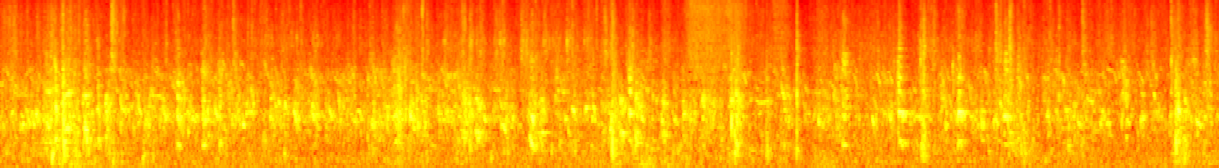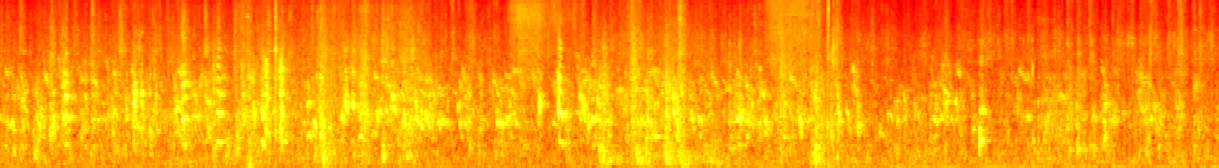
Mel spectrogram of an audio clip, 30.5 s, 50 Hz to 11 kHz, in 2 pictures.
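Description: A large flock of Ross 308 broiler chickens, at market size of about six weeks old, clucking and chattering continuously in many overlapping voices. A few short hissing bursts rise over the clucking, about a third of the way in and twice more later on.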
